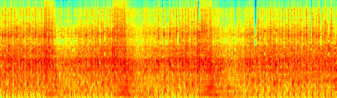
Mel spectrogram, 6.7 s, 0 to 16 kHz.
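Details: 1999 Yamaha V-Star 650 Classic, 650cc carbureted V-twin, 16K miles, after cleaning clogged pilot jets following long storage: even loping idle holding speed on its own between brief throttle blips.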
